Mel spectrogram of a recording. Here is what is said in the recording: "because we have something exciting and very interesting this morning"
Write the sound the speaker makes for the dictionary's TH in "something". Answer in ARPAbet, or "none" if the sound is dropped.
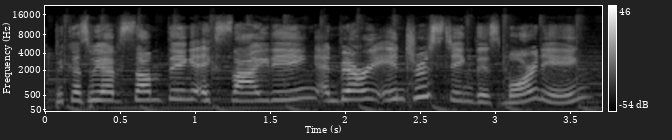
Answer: TH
